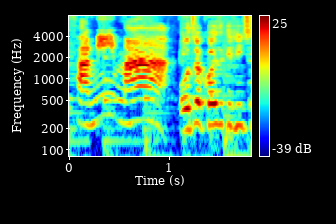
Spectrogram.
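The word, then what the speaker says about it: ファミマ: pronuncia Family mato e para facilitar a pronúncia eles acabam encurtando este nome e falam apenas famima outra coisa que a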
